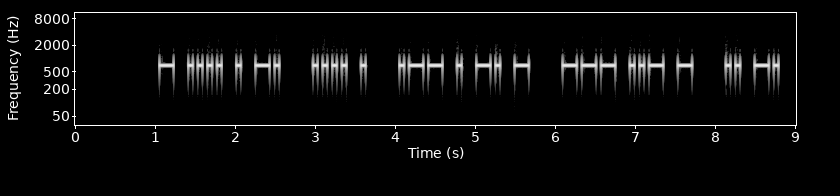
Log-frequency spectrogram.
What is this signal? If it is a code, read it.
Morse code, heard as a keyed tone, about 20 wpm, 700 Hz. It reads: THEN HE WENT OUT IN
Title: Sentences from Top 1000 Words - Review Part 5 - 20wpm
